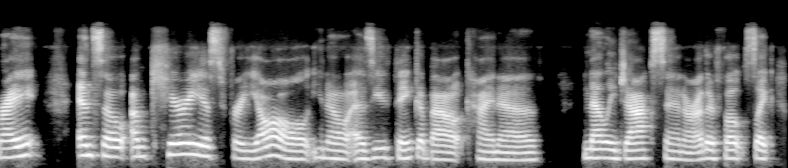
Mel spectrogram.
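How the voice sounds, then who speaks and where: A woman's voice: deep voice, a little slow, a bit bright. A woman hosting a panel, talking informally and addressing the group directly in a casual discussion style. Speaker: host and author leading a panel discussion.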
